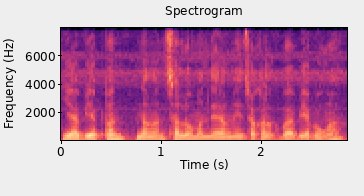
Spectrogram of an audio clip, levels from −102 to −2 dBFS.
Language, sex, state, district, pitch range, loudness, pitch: Garo, male, Meghalaya, West Garo Hills, 90-105 Hz, -18 LUFS, 95 Hz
